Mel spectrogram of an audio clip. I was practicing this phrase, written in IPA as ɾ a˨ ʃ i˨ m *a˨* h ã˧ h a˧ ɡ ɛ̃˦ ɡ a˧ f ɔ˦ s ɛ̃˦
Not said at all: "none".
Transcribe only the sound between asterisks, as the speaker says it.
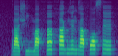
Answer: a˨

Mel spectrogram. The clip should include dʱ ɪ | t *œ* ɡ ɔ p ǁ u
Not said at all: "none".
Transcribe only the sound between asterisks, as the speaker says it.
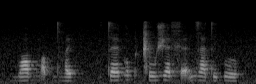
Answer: ɛ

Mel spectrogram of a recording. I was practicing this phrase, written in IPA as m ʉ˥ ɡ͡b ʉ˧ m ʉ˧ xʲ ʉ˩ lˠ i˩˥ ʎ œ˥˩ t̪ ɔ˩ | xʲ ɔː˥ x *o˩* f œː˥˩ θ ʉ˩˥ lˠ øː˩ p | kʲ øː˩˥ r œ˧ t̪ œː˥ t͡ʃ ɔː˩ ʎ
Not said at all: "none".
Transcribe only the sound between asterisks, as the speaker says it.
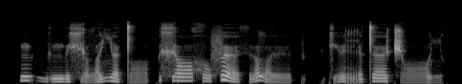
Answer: o˧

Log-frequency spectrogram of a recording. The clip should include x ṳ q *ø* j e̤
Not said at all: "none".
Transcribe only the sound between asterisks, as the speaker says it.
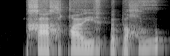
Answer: øː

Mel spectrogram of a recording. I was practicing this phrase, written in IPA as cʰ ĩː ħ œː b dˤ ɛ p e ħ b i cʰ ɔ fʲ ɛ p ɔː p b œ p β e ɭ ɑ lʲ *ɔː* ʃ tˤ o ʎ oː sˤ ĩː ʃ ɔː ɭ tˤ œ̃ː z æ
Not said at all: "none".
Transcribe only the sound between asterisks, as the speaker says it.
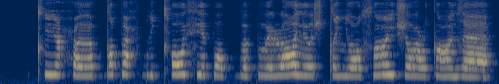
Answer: ɔː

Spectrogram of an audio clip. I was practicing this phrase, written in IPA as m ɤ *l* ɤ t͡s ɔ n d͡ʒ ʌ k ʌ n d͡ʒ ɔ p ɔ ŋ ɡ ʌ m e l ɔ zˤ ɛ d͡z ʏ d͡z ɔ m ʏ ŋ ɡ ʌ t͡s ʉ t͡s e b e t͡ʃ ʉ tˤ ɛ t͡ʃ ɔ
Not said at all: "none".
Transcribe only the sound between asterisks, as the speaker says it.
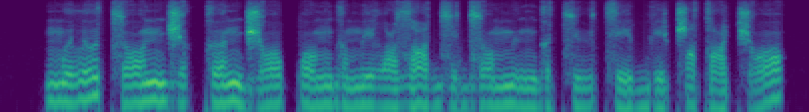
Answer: l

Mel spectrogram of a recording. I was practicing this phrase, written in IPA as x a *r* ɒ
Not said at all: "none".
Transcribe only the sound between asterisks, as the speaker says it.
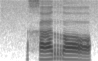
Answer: r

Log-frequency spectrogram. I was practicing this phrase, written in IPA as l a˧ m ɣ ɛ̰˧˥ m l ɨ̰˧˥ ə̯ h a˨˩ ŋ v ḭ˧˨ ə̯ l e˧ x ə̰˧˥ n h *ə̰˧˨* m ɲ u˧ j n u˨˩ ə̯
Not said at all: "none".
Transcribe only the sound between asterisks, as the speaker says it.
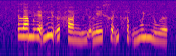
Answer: ə̰˧˨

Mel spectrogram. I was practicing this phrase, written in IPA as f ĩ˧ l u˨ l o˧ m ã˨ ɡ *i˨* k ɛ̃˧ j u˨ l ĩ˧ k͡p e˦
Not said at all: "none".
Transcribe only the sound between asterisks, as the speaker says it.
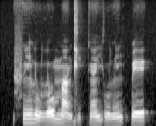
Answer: i˨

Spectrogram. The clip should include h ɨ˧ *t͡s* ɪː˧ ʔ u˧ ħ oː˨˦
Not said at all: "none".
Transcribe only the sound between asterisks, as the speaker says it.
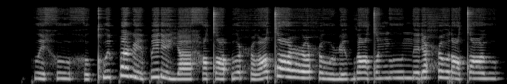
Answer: tˤ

